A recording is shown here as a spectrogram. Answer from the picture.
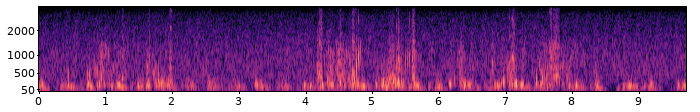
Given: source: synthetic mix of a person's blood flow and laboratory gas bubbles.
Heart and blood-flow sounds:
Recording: Doppler ultrasound of blood flow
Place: precordium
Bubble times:
0.40-0.48 s: bubbles
0.69-1.35 s: bubbles
1.60-2.05 s: bubbles
4.14-4.87 s: bubbles
5.02-5.71 s: bubbles
6.12-6.52 s: bubbles
6.77-7.37 s: bubbles
7.42-8.04 s: bubbles
From the record:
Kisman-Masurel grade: 233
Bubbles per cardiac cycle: several, 3 to 8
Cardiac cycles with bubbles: 50 to 99%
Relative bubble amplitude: loud (0.450 to 0.775)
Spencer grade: 3 (all of the cardiac periods contain showers or single bubble signals, but not dominating or overriding the cardiac motion signals)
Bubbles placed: anywhere in the cardiac cycle

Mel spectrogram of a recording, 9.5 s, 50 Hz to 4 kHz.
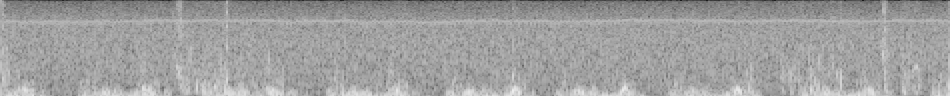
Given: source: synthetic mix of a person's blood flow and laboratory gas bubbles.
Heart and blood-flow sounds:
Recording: Doppler ultrasound of blood flow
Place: precordium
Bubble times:
0.00-0.11 s: bubbles
1.71-2.58 s: bubbles
7.43-7.58 s: bubbles
7.78-8.44 s: bubbles
8.78-8.92 s: bubbles
8.99-9.22 s: bubbles
9.44-9.51 s: bubbles
From the record:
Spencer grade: 3 (all of the cardiac periods contain showers or single bubble signals, but not dominating or overriding the cardiac motion signals)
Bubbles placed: only in the low amplitude regions of the cardiac cycle

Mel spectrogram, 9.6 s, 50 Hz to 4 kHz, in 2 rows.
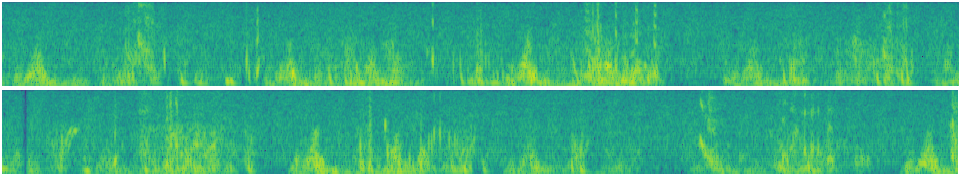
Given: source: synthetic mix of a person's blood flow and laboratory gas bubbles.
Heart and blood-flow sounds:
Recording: Doppler ultrasound of blood flow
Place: precordium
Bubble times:
0.00-0.04 s: bubbles
0.49-1.04 s: bubbles
1.08-1.32 s: bubbles
1.53-2.06 s: bubbles
2.11-2.19 s: bubbles
2.22-2.58 s: bubbles
2.78-3.32 s: bubbles
3.60-3.66 s: bubbles
3.87-4.11 s: bubbles
4.15-4.58 s: bubbles
5.00-5.25 s: bubbles
5.31-6.09 s: bubbles
6.53-7.25 s: bubbles
7.60-7.74 s: bubbles
8.25-9.13 s: bubbles
9.49-9.57 s: bubbles
From the record:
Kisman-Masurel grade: 332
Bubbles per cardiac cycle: rolling drumbeat, 9 or more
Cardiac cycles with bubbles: 50 to 99%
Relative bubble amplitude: moderate (0.250 to 0.450)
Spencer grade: 3 (all of the cardiac periods contain showers or single bubble signals, but not dominating or overriding the cardiac motion signals)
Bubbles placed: only in the low amplitude regions of the cardiac cycle

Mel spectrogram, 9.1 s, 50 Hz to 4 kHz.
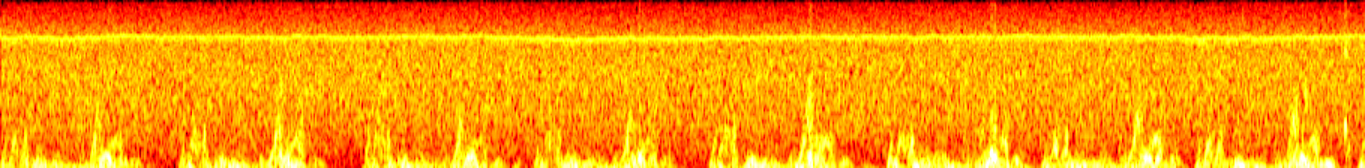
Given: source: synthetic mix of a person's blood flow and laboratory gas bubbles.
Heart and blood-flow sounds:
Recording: Doppler ultrasound of blood flow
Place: precordium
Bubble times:
8.68-8.73 s: bubbles
8.92-9.01 s: bubbles
From the record:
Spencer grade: 2 (many but less than half of the cardiac periods contain bubble signals, singularly or in groups)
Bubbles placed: only in the low amplitude regions of the cardiac cycle

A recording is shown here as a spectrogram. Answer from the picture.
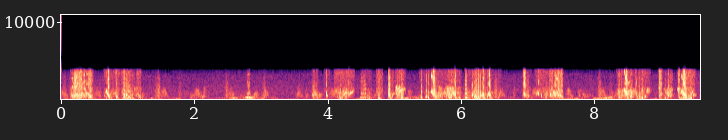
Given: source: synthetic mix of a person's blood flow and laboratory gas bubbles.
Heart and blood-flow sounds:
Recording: Doppler ultrasound of blood flow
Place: subclavian vein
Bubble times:
0.13-0.49 s: bubbles
0.63-1.21 s: bubbles
3.75-3.87 s: bubbles
3.94-4.03 s: bubbles
4.08-4.40 s: bubbles
4.48-4.67 s: bubbles
4.71-4.82 s: bubbles
4.90-5.17 s: bubbles
5.36-6.01 s: bubbles
6.05-6.60 s: bubbles
6.90-7.55 s: bubbles
8.32-8.86 s: bubbles
8.95-9.18 s: bubbles
9.23-9.54 s: bubbles
From the record:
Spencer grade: 3 (all of the cardiac periods contain showers or single bubble signals, but not dominating or overriding the cardiac motion signals)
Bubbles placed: anywhere in the cardiac cycle

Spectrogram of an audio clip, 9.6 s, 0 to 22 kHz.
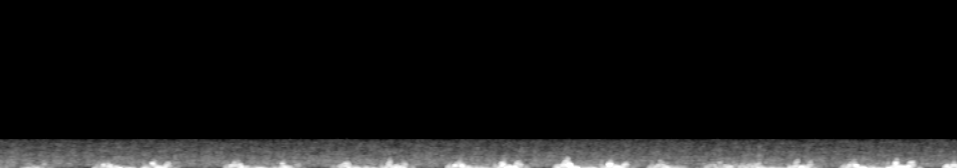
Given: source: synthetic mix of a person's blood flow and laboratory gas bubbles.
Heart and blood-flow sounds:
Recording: Doppler ultrasound of blood flow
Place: precordium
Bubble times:
7.13-7.21 s: bubbles
7.56-7.66 s: bubbles
From the record:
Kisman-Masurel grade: 111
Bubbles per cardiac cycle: 1 to 2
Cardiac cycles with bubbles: 1 to 10%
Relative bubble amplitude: barely perceptible (0.100 to 0.250)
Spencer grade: 1 (occasional bubble signal discernible with the cardiac motion signal, with majority of cardiac periods free of bubbles)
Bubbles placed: only in the low amplitude regions of the cardiac cycle

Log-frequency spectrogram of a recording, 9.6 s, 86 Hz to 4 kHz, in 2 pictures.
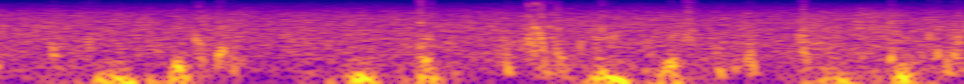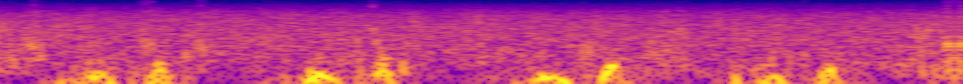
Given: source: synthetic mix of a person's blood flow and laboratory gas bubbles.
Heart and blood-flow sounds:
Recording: Doppler ultrasound of blood flow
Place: precordium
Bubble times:
0.00-0.39 s: bubbles
0.45-0.54 s: bubbles
0.99-1.26 s: bubbles
2.10-2.24 s: bubbles
2.51-3.16 s: bubbles
3.37-3.84 s: bubbles
3.98-4.16 s: bubbles
4.21-4.29 s: bubbles
4.47-5.23 s: bubbles
5.55-5.66 s: bubbles
5.75-5.92 s: bubbles
6.17-6.25 s: bubbles
6.62-6.80 s: bubbles
6.83-6.92 s: bubbles
7.75-7.84 s: bubbles
8.04-8.33 s: bubbles
8.69-8.89 s: bubbles
9.25-9.64 s: bubbles
From the record:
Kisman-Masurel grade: 242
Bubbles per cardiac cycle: several, 3 to 8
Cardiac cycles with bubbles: 100%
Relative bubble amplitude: moderate (0.250 to 0.450)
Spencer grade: 3 (all of the cardiac periods contain showers or single bubble signals, but not dominating or overriding the cardiac motion signals)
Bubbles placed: anywhere in the cardiac cycle

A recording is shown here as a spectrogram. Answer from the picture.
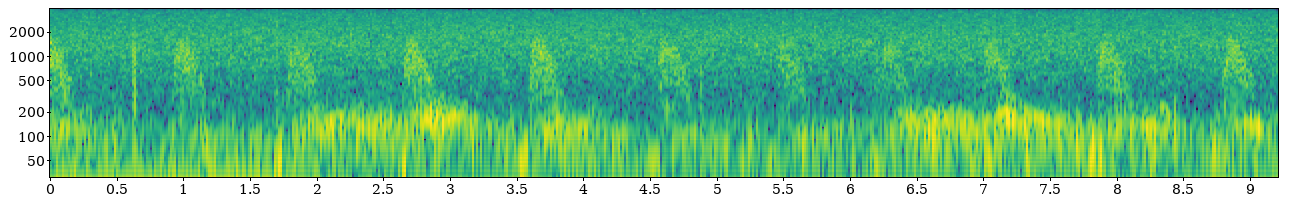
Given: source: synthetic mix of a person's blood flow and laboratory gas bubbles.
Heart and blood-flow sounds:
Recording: Doppler ultrasound of blood flow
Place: subclavian vein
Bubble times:
no bubbles
From the record:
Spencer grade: 0 (complete lack of bubble signals)

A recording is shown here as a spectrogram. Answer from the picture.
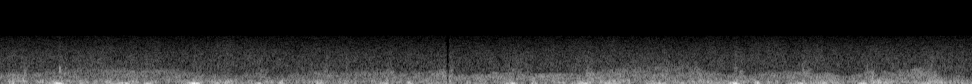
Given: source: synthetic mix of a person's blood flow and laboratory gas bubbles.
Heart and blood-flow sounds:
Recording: Doppler ultrasound of blood flow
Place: subclavian vein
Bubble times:
0.11-0.30 s: bubbles
0.55-0.68 s: bubbles
From the record:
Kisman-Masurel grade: 211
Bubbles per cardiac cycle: several, 3 to 8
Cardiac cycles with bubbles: 1 to 10%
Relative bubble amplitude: barely perceptible (0.100 to 0.250)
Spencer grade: 1 (occasional bubble signal discernible with the cardiac motion signal, with majority of cardiac periods free of bubbles)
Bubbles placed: anywhere in the cardiac cycle

